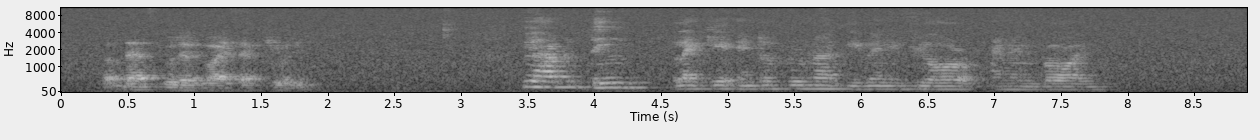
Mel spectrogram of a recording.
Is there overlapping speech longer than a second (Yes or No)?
No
